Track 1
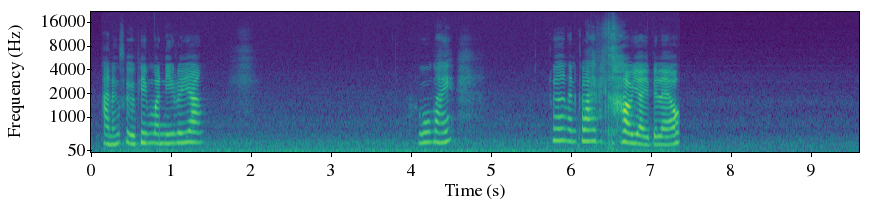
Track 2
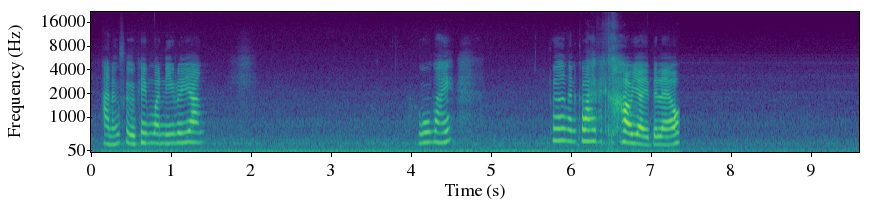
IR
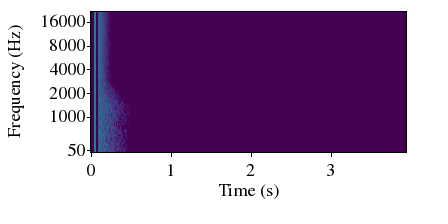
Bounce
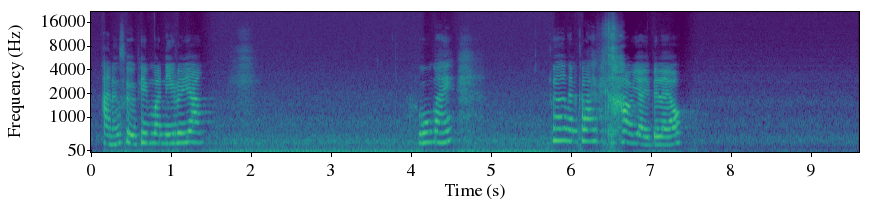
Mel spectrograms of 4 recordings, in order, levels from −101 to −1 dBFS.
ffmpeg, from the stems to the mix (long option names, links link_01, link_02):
-filter_complex "[0:a]highpass=frequency=320:width=0.5412,highpass=frequency=320:width=1.3066,volume=0dB,asplit=2[link_01][link_02];[link_02]volume=-13.5dB[link_03];[1:a]agate=range=-10dB:threshold=-47dB:ratio=16:detection=peak,adelay=20,volume=-3.5dB[link_04];[2:a]atrim=start_sample=2205[link_05];[link_03][link_05]afir=irnorm=-1:irlink=0[link_06];[link_01][link_04][link_06]amix=inputs=3:normalize=0,acompressor=threshold=-30dB:ratio=5"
